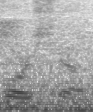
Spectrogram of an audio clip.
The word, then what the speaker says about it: Porsche: But that's how it's pronounced, Porsche.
